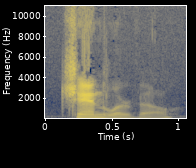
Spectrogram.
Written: Chandlerville

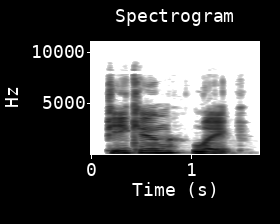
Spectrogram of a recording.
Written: Pekin Lake

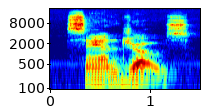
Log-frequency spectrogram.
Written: San Jose

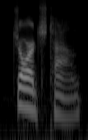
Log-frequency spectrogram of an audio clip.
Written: Georgetown

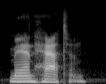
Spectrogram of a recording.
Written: Manhattan

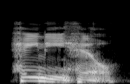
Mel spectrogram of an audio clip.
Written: Haney Hill

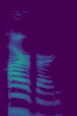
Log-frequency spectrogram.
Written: Harvard

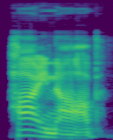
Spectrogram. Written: High Knob

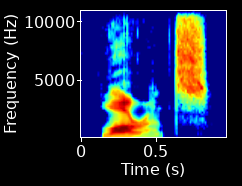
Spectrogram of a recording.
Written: Lawrence

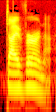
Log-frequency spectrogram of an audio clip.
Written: Divernon

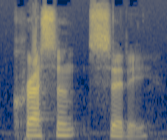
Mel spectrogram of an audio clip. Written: Crescent City

